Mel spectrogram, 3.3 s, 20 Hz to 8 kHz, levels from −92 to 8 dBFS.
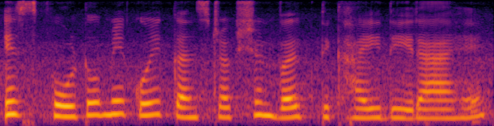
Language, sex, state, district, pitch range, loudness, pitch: Hindi, female, Arunachal Pradesh, Lower Dibang Valley, 220-290 Hz, -16 LUFS, 240 Hz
